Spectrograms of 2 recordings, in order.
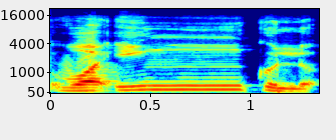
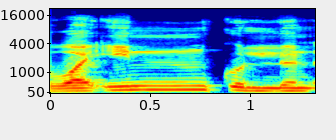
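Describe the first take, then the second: First: The n sound is hidden and nasalized. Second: The n sound is pronounced fully and clearly. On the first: The speaker calls it right. "അവ്യക്തമായി" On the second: The speaker calls it wrong. "എന്ന് പറയരുത്"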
